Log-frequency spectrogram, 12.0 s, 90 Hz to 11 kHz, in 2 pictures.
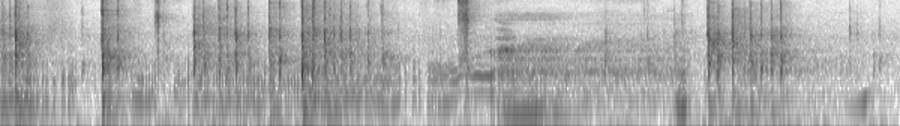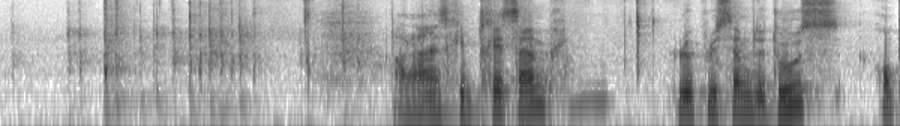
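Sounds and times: keyboard typing: 0.0 - 3.2, 4.0 - 8.5.

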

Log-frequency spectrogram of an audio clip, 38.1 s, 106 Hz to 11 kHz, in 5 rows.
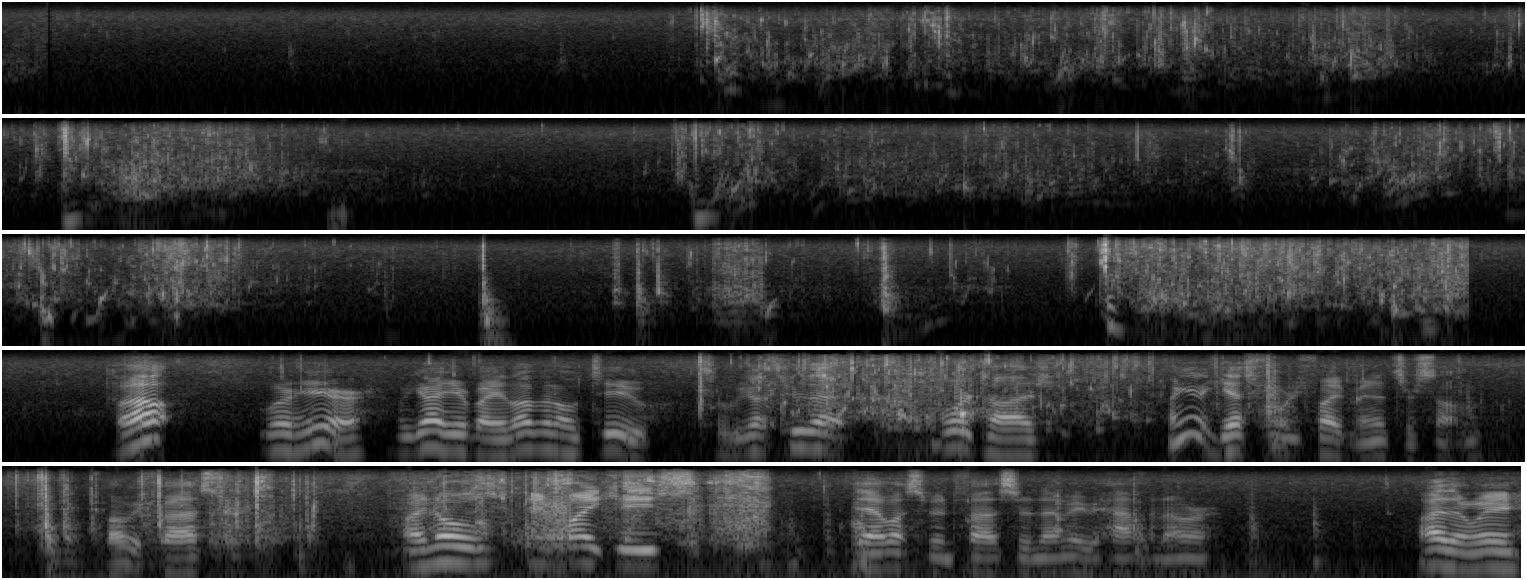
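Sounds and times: paddle splashing in water: 3.3 - 9.8, 10.8 - 22.6, 26.3 - 29.4, 30.5 - 37.3.

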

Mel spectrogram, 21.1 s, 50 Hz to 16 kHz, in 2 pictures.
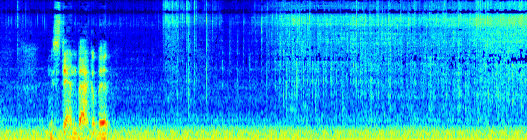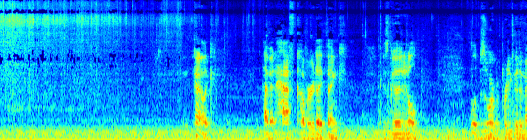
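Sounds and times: steady low hum: 0.0 - 21.0
stock sizzling in a frying pan: 3.1 - 15.8.

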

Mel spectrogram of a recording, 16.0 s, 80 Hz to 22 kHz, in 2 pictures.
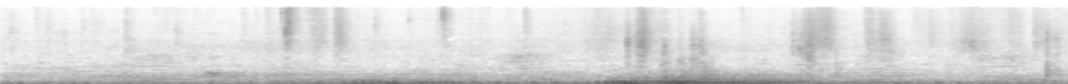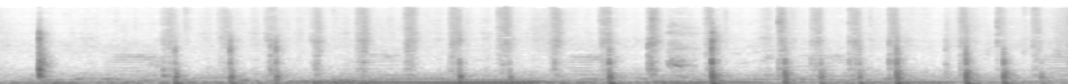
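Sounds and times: knife chopping on wooden board: 9.2 - 16.0.

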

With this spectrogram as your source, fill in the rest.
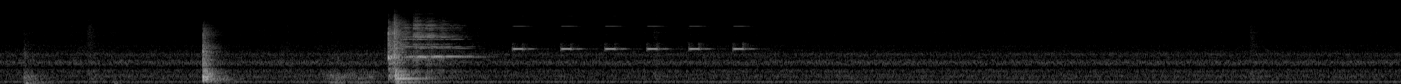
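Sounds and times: metallic clang ringing: 3.9 - 4.8
kitchen appliance beeps: 5.1 - 7.7.

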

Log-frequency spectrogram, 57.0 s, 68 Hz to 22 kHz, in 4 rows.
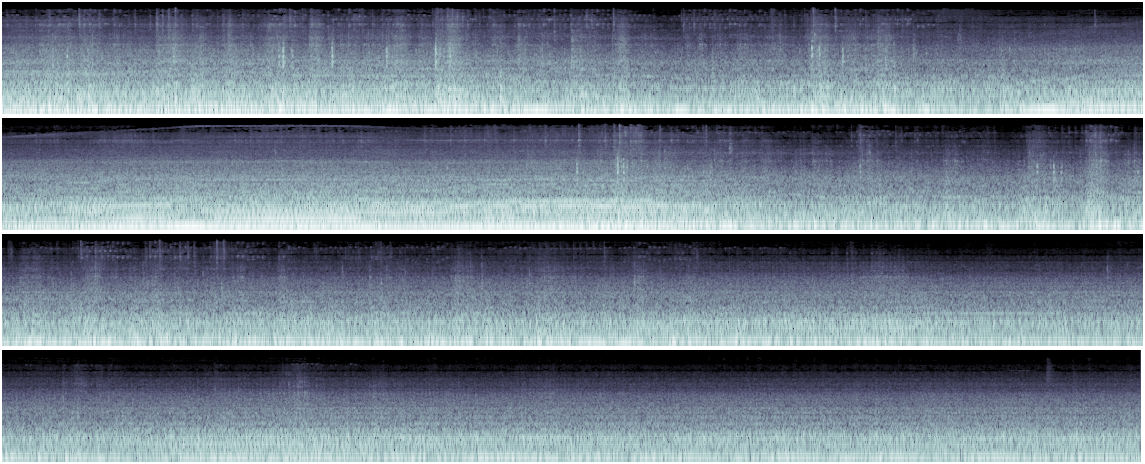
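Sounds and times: interior rattles: 0.0 - 13.9, 20.0 - 48.4
bus engine drone: 0.0 - 57.0
road rumble: 0.0 - 57.0.

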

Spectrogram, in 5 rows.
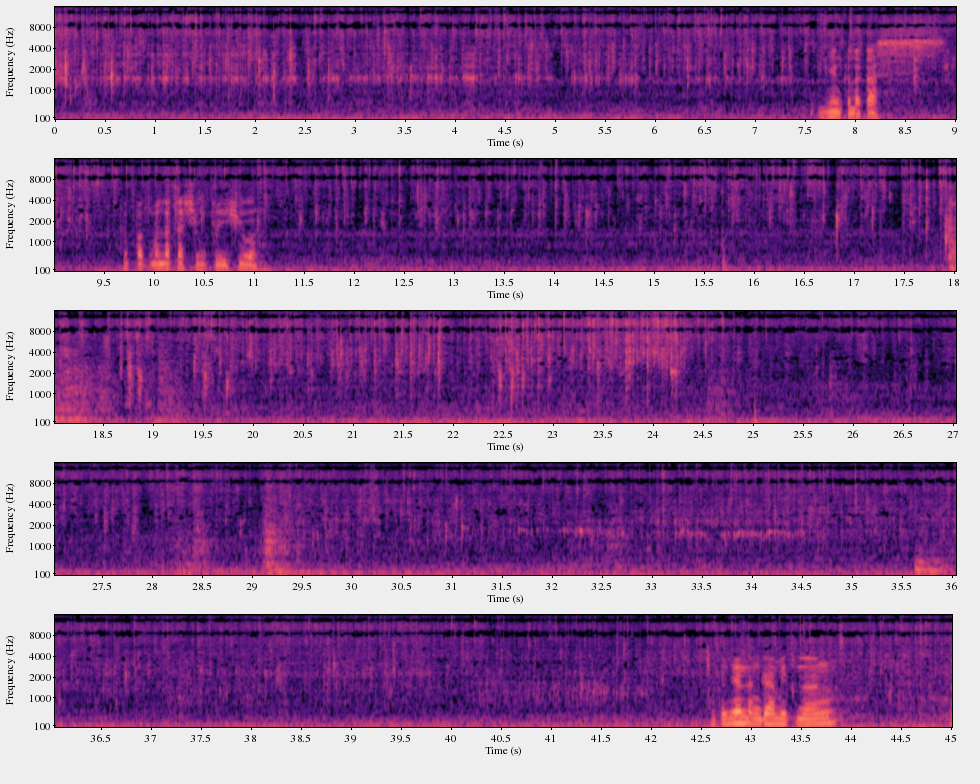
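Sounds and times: water spurting and splashing on concrete: 0.0 - 45.0.

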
